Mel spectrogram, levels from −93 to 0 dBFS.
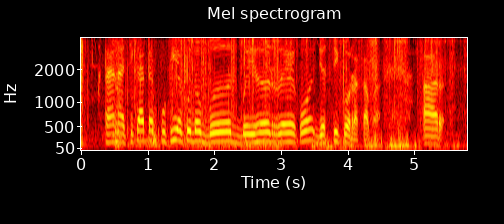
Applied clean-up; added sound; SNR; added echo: none; Zipper (clothing); 11 dB; none.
